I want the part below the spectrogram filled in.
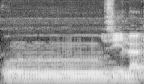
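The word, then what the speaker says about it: أُنزِلَ: Di sini dibacanya dengan samar. Unzila ilaika.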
